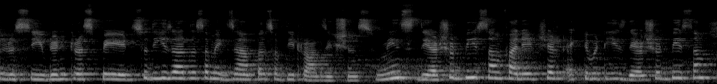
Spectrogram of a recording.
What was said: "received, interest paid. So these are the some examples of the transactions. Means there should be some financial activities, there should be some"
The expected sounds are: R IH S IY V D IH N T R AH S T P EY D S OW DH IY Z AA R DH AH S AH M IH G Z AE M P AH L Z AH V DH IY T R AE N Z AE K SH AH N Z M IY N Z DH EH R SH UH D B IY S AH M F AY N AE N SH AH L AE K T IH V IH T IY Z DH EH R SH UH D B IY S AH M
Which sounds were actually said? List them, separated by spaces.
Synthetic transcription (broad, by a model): R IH S IY V D IH N T R AH S T P EY D S OW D IY Z AA R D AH S AH M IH G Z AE M P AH L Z AH V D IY T R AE N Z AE K SH AH N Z M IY N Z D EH R SH UH D B IY S AH M F AY N AE N SH AH L AE K T IH V IH T IY Z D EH R SH UH D B IY S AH M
